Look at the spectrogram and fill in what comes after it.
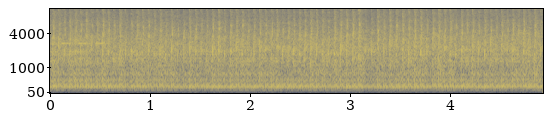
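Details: Dirt bike engine just rebuilt with a new piston, first start with higher compression and no oil pressure yet, so it is very tight: fast, even idle with a steady beat and no knocks or misses; idle expected to rise on its own.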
